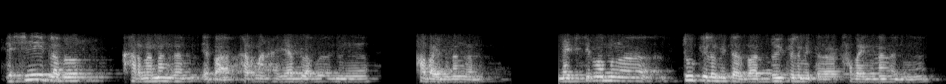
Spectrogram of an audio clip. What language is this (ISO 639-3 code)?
brx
